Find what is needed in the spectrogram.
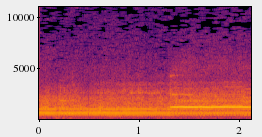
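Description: Small swing jazz group playing live, holding sustained notes that form chords, with a new high note entering about a second and a half in. Heard on an amateur tape recording with dull, cut-off highs.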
